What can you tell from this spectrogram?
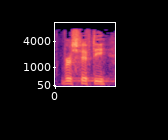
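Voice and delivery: usual speaking voice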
